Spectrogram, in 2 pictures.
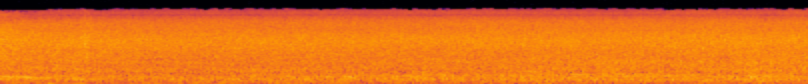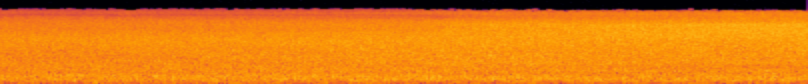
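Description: Amicalola Falls, a tall waterfall cascading over rock ledges, rushing steadily with an even wash of noise that grows slightly louder near the end.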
